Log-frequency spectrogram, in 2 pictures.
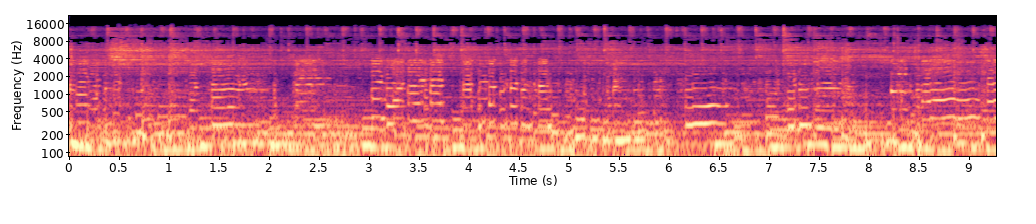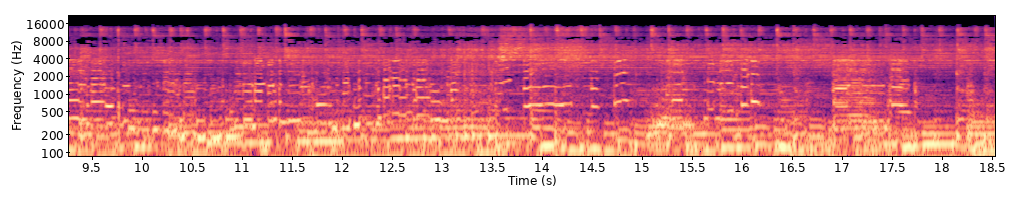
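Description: Instrumental band music: a guitar playing a winding melodic line over bass and drums, continuing throughout.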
